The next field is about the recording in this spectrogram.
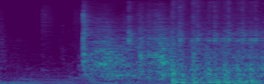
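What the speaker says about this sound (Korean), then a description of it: "자, 이제 시동을 걸어 봐야 되겠죠." A Harley-Davidson motorcycle engine, just fitted with a new battery, cranks and catches after a short quiet lead-in, then runs as a loud, steady, rumbling idle close by.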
